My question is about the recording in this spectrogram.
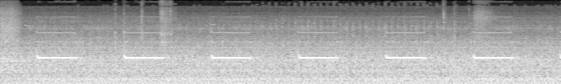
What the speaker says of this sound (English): We'll need to move our international grain truck out of the way.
